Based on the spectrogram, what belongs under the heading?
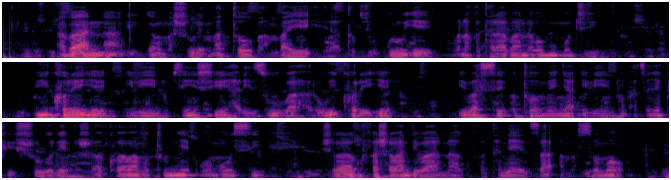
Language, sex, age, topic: Rundi, male, 25-35, education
